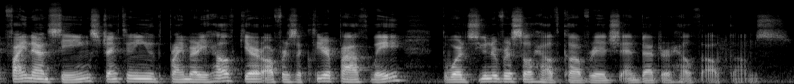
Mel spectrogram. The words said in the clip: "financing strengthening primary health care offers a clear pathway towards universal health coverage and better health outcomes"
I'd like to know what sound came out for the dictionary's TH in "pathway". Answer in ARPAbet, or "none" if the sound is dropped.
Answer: TH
